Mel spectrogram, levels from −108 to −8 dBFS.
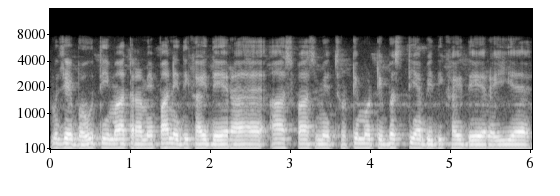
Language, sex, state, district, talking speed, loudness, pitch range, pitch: Hindi, male, Rajasthan, Bikaner, 210 wpm, -16 LUFS, 110-115 Hz, 110 Hz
